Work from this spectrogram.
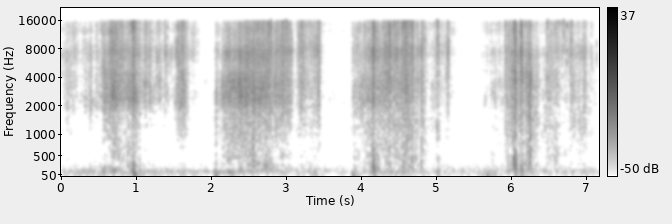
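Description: Fingers swipe the reversible sequins on a flat sequin-covered fabric pencil case back and forth. The result is bright, dry crinkling and rustling swishes that come in uneven bursts, with brief quieter gaps between passes.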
